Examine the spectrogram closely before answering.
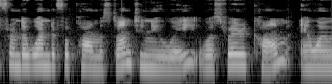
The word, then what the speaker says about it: Niue: We are at Niue. Niue. Niue. Niue. Very important to say it right.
